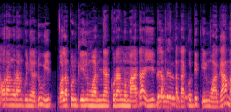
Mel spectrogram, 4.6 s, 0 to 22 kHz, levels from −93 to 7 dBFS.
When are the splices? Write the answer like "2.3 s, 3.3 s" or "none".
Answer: 1.1 s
